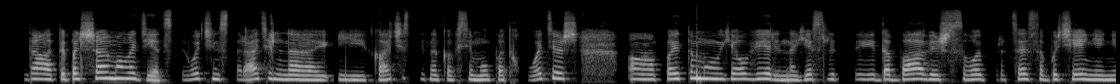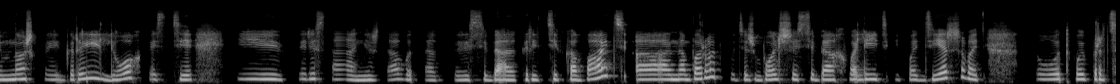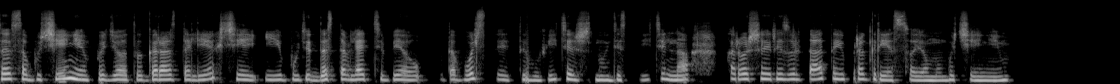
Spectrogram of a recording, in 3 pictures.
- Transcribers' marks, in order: tapping; other background noise
- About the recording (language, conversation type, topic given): Russian, advice, Как перестать постоянно сравнивать себя с друзьями и перестать чувствовать, что я отстаю?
